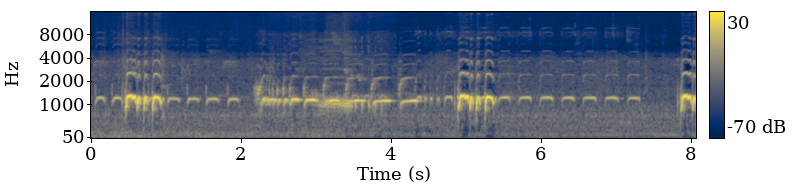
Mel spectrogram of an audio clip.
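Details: Lure song of a local zebra dove, described as a vocal female calling the male, to prompt silent doves; emphatic coo bursts separated by long runs of short, mellow, level notes, one phrase blurred and dense.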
